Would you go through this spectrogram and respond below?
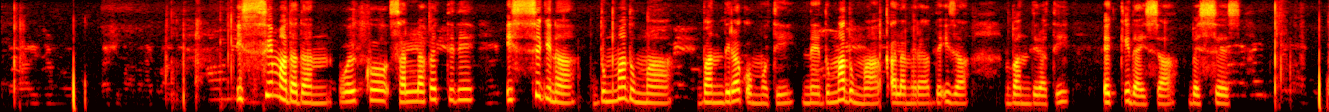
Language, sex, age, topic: Gamo, female, 18-24, government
